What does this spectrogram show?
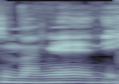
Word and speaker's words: Mangeni: Is that how you pronounce it now? Mangeni? It's Mangeni.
